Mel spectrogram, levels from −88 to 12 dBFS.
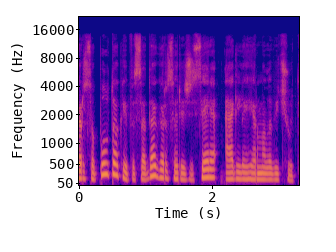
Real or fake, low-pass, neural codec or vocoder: real; 14.4 kHz; none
